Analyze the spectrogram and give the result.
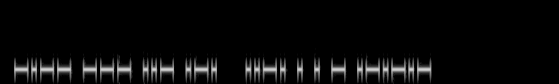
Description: Morse code, heard as a keyed tone, about 28 wpm, 700 Hz. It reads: YOUR FEET.
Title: Sentences from Top 1000 Words - Review Part 1 - 28wpm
